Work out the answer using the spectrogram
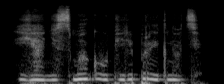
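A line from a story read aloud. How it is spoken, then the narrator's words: Whisper. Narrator (Russian): прошептала Лорея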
